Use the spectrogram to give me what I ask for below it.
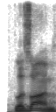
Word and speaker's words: Lausanne: Lausanne, yeah.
